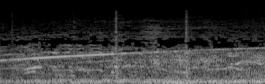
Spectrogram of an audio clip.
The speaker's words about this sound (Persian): همزمان در اسرائیل ساکنان برخی از شهرها با آژیر خطر حمله هوایی از خواب بیدار شدند و هشدارهای اضطراری از طریق تلفن همراه دریافت کردند.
